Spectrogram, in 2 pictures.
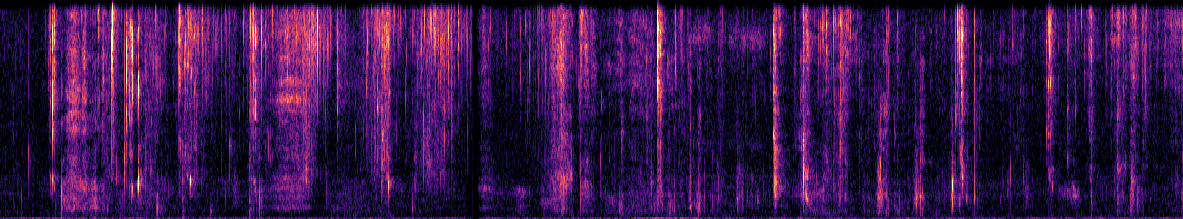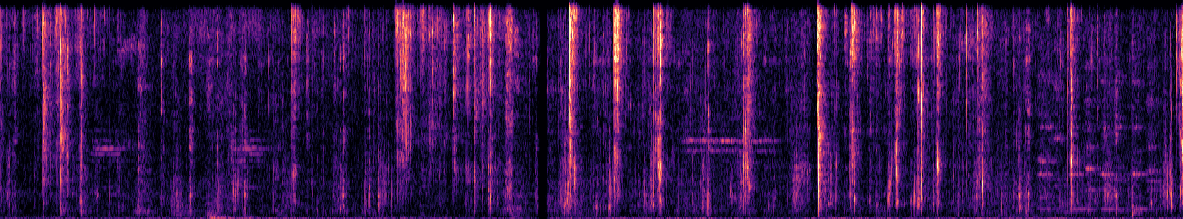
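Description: Close-miked eating sounds: chewing and biting of hand-eaten chicken biryani, with irregular crackling mouth noises throughout. Near the end comes a crunchy bite into a raw red onion.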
